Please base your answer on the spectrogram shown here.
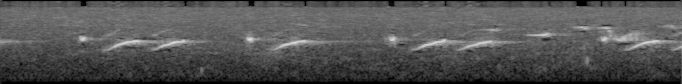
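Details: Velvet-fronted nuthatch giving clear 'full roll tembak' song for tutoring other birds: short sharp ticks each followed by one or two quick rising whistled slurs, repeated steadily over a quiet background with faint extra chirps.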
